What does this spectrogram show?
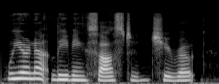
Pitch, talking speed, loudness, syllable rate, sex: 215 Hz, 190 wpm, -16 LUFS, 5.8 syllables/s, female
